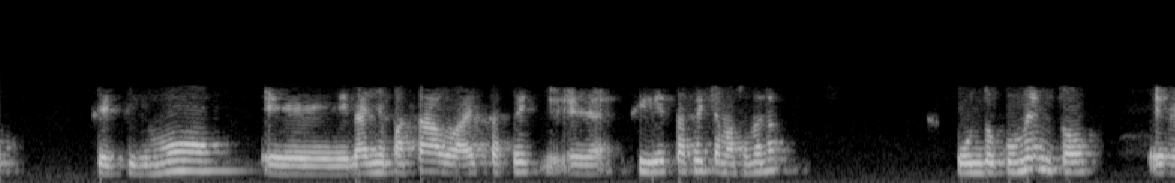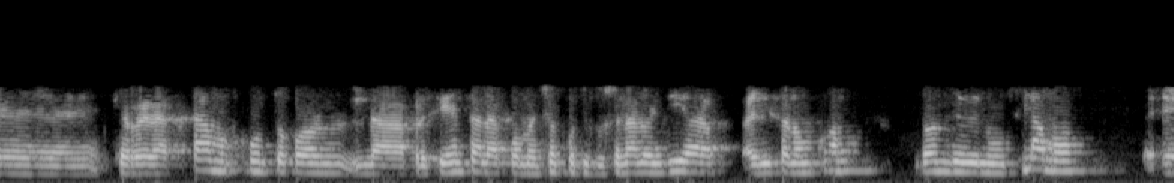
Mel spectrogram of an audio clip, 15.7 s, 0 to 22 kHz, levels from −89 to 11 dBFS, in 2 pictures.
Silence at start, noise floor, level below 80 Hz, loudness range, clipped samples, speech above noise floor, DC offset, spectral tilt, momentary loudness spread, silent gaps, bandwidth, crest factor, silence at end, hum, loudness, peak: 0 s; -71 dBFS; -66 dBFS; 3 LU; under 0.1%; 51 dB; under 0.1%; -11 dB/octave; 7 LU; none; 3.8 kHz; 16 dB; 0 s; none; -20 LUFS; -4 dBFS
